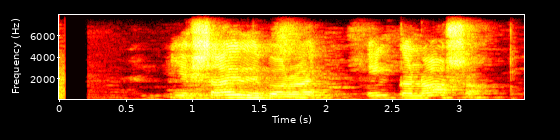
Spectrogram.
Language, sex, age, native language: Icelandic, male, 10, Icelandic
